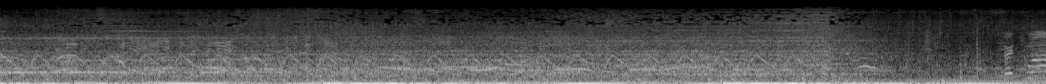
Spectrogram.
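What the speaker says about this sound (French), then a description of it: "Les premières ambulances commencent à arriver maintenant qu'on a réussi à dégager le chemin." Ambulance sirens wail and warble as they arrive at an accident scene, loud and overlapping, with people talking over them throughout.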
